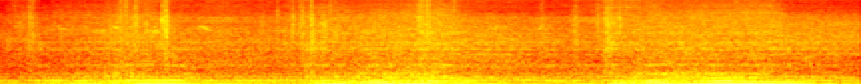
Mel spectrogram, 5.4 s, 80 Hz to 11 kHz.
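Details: Hyundai i10 petrol engine with heavy vibration and check-engine light on, revved in short bursts: uneven, stumbling exhaust note. Scanner logs misfires on cylinders 2 and 3; cylinder 3 is not firing, and water is found there, apparently after a car wash.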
